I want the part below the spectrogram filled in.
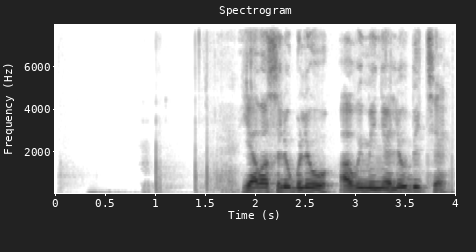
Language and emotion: Russian, positive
